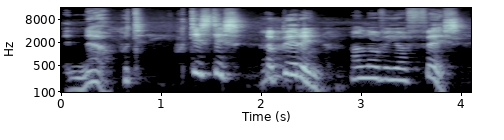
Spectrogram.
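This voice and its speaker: A man playing an excitable, bossy woman chef in an improvised comedic radio play, with theatrical delivery. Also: sits high, a little slow, exaggerated voice. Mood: indignant.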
